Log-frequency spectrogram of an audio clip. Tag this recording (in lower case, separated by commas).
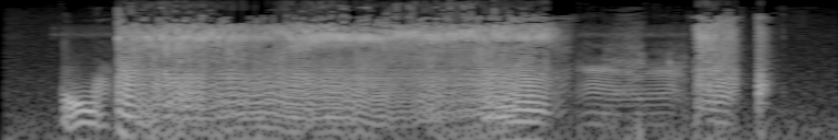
fart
